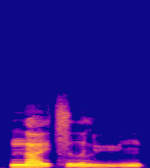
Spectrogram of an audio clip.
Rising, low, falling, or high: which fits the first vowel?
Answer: falling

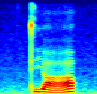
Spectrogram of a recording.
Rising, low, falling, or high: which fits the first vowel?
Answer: low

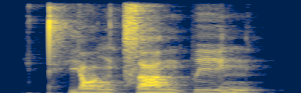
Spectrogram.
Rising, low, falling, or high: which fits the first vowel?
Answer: rising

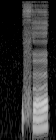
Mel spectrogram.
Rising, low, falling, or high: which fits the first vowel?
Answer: rising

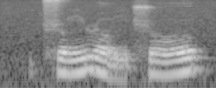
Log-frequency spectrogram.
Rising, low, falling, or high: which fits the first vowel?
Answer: rising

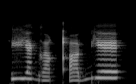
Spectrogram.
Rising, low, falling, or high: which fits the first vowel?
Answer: high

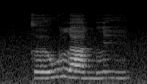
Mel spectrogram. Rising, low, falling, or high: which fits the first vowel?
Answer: rising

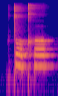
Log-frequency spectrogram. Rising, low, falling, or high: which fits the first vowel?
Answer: falling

